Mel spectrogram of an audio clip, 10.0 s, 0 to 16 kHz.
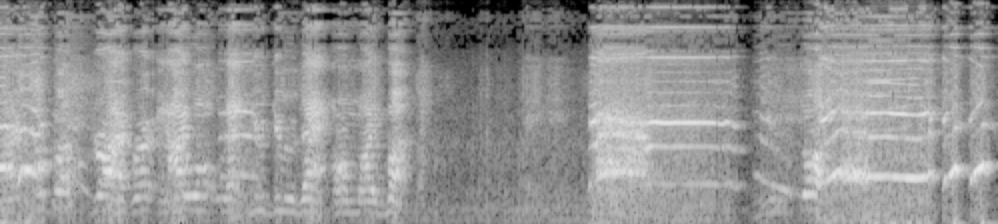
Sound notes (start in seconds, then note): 0.0 crying continues; 7.1 whimpering continues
